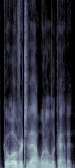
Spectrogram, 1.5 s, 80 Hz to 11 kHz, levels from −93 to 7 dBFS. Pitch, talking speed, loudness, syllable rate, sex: 120 Hz, 355 wpm, -16 LUFS, 8.2 syllables/s, male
